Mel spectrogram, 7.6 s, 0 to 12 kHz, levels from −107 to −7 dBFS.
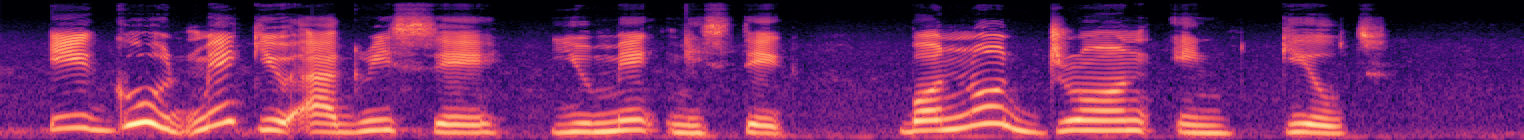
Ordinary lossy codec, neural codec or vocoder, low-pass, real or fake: none; none; 10.8 kHz; real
